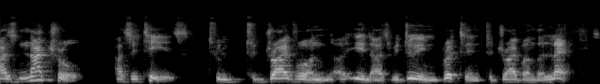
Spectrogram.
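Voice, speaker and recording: A man with a Yoruba accent speaks at a moderate pace with lively intonation. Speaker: psychiatry professor. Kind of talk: interview discussion. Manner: halting.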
